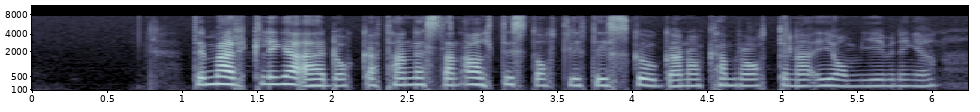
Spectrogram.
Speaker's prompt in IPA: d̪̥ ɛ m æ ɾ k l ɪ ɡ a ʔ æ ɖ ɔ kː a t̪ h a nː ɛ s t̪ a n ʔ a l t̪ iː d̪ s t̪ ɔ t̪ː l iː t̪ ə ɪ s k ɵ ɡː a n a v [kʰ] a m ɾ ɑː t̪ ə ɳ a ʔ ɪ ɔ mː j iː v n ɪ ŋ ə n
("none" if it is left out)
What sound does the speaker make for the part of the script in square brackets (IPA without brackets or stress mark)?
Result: kʰ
